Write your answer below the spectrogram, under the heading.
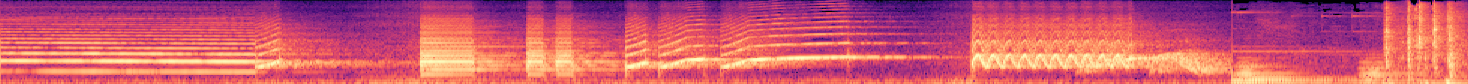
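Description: Police patrol car's electronic siren stepping through its tones: a long steady tone, then a run of short rising sweeps, a fast pulsing tone, and a falling glide. Near the end it gives way to a low buzzing tone and a brief loud burst of noise.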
